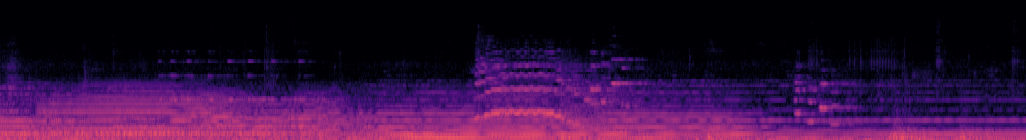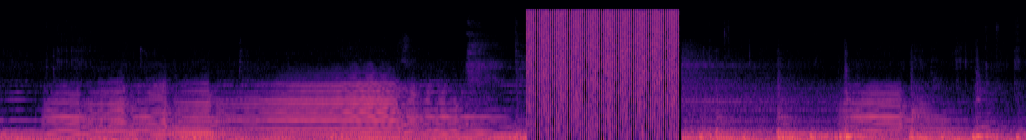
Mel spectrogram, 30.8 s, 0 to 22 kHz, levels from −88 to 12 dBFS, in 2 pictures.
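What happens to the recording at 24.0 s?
At 24.0 s the audio is replaced by a compressed stream played as audio, running from 23.29 s to 25.61 s. An AC-3 (Dolby Digital) bitstream was passed through the digital link as if it were ordinary samples instead of being decoded. Each frame comes out as a 9.33 ms burst of noise followed by padding, repeating 31.25 times a second, so the sound is replaced by chattering static. The pattern fits a 448 kbps stream.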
